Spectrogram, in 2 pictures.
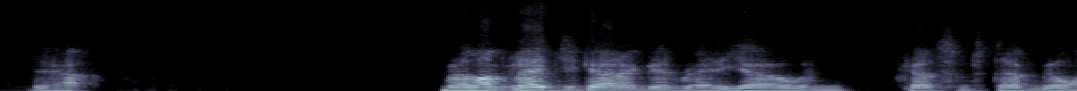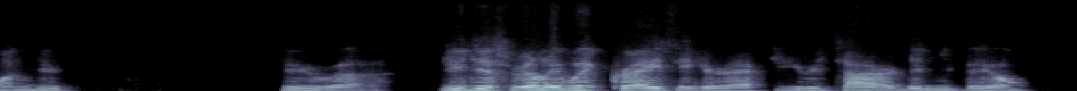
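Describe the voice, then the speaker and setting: A man talks at a moderate pace with long, frequent pauses. His medium-pitched voice is somewhat breathy, with ordinary pitch variation. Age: 80s+. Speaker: retired engineer, amateur radio operator. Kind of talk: casual chat.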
